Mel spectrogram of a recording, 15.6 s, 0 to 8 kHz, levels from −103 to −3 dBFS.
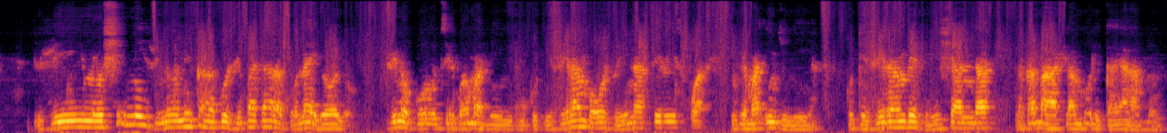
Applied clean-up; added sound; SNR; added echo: neural separator model SepFormer DNS4.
